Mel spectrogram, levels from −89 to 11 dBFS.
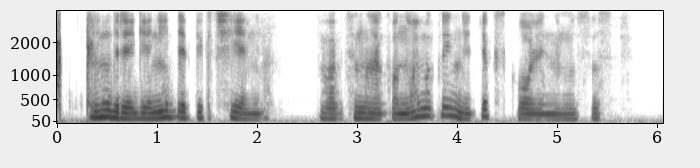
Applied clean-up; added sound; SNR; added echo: neural diffusion model UNIVERSE++.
